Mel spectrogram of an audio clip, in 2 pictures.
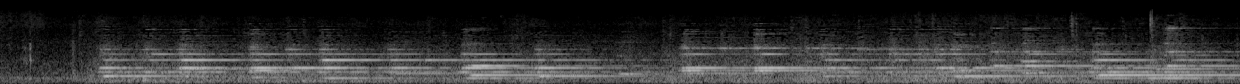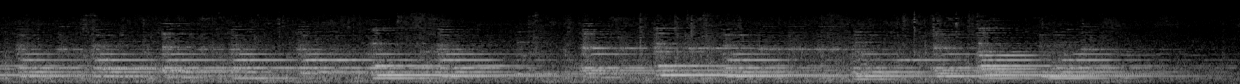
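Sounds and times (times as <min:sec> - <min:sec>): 
church organ's bar glockenspiel playing in the Marienkirche: 0:01.0 - 0:24.8.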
